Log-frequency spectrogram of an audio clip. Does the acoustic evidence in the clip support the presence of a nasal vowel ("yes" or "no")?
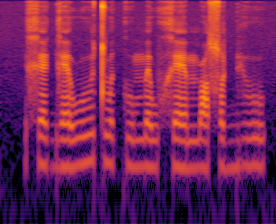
no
